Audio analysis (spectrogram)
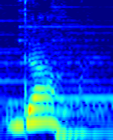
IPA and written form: dʌk (Duck)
